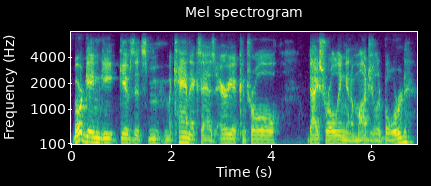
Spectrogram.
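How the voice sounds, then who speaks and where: Speaking a little slowly in a low, steady, sharp-toned voice, a man co-hosts a laid-back podcast. Between dry jokes he walks through board games in a chatty review, and the sound is dull and lo-fi.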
